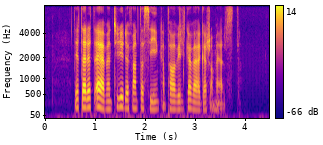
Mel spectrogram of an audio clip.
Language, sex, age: Swedish, female, 26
